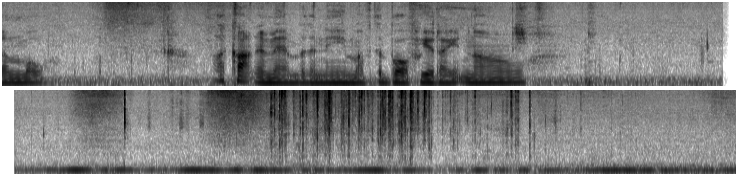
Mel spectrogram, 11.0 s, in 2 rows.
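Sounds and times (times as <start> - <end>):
steady low hum: 0.0 - 11.0
plastic snack packet crinkling: 7.5 - 9.7.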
